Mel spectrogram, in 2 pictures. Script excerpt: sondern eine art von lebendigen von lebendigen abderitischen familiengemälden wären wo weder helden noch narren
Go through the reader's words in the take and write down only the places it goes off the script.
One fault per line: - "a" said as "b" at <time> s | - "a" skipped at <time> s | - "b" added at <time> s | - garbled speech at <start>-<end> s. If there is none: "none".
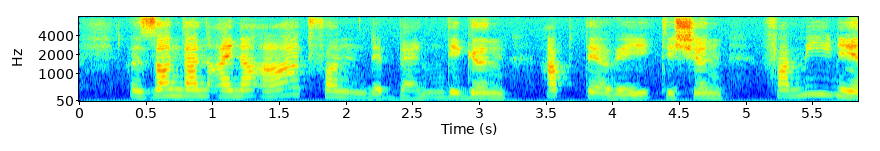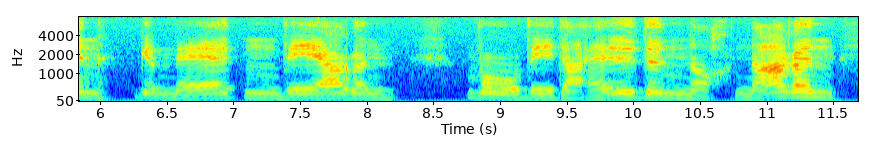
- "von lebendigen" skipped at 3.2 s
